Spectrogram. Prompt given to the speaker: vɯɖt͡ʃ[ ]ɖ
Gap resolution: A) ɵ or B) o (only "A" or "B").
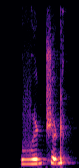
A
